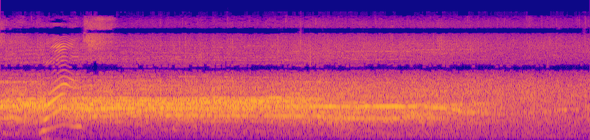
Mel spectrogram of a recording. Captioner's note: crowd cheering and applauding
